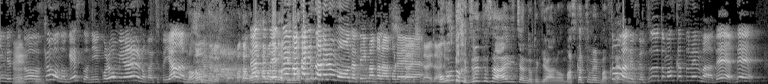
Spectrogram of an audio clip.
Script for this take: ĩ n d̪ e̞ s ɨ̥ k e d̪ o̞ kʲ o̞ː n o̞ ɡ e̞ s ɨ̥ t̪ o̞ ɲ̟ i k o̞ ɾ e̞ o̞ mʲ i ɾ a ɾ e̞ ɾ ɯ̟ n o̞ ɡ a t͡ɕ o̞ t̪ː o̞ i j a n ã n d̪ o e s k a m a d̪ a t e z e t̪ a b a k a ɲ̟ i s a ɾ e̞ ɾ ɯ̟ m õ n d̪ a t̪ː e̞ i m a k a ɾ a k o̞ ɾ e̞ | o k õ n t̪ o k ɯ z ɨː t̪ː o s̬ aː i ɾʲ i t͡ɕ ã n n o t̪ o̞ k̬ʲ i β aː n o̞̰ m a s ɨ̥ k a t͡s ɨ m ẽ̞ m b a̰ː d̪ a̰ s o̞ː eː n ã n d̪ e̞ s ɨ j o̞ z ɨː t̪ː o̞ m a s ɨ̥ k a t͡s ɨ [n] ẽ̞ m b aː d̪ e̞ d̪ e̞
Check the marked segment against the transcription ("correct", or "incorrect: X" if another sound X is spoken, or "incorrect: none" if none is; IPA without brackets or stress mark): incorrect: m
